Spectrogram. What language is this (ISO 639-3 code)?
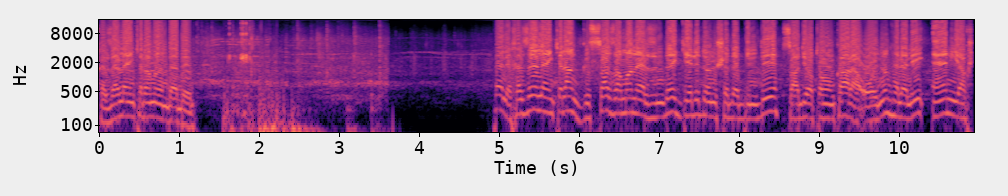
tur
